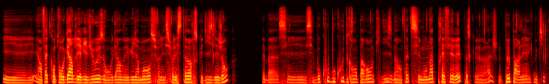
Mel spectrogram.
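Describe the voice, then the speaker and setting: A man speaking on a panel as an app founder, relaxed and enthusiastic. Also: medium pitch, a little fast, creaky, dry recording. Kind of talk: panel discussion.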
